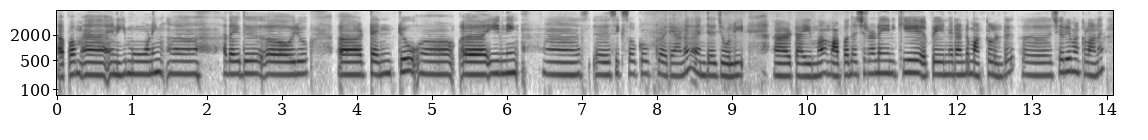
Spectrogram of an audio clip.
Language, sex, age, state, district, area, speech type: Malayalam, female, 30-45, Kerala, Kozhikode, urban, spontaneous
